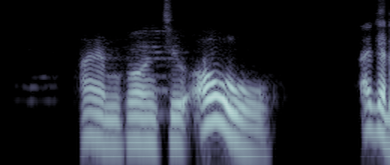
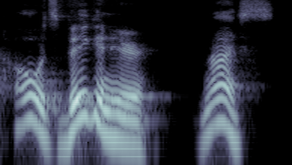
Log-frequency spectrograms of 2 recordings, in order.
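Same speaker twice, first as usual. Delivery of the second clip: ordinary delivery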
